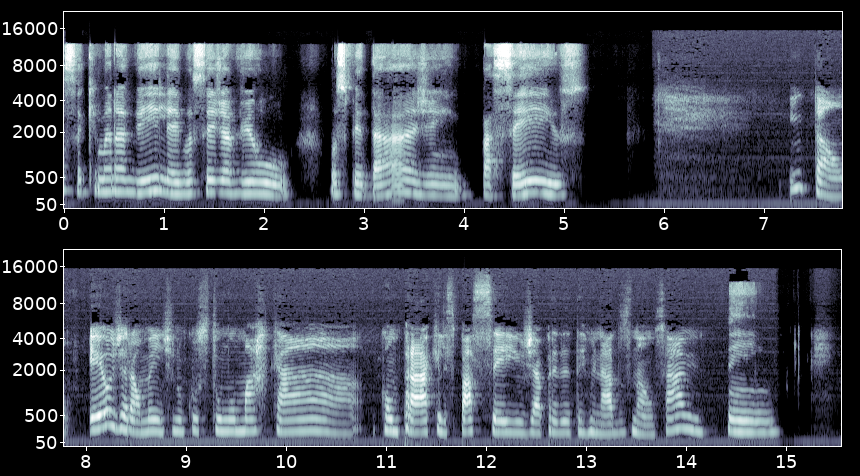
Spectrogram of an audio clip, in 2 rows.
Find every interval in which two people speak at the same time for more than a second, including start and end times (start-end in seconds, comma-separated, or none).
none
